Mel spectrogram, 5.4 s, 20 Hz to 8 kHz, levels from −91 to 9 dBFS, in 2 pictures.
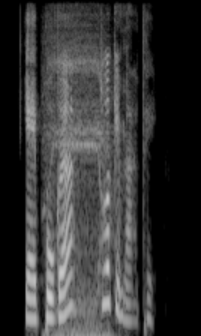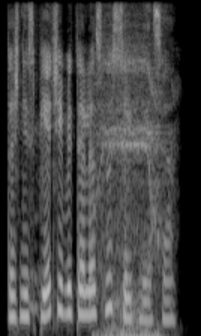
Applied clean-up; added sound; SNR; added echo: none; Mechanisms; 10 dB; none.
